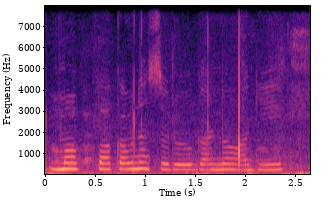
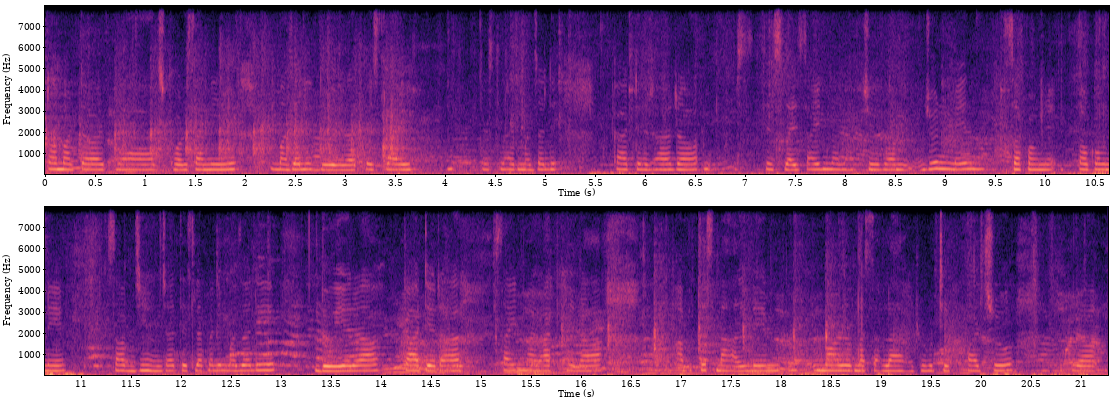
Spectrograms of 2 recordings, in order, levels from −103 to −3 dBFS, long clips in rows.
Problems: constant background noise, continuous background conversations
